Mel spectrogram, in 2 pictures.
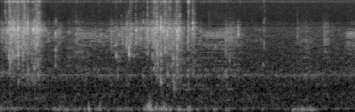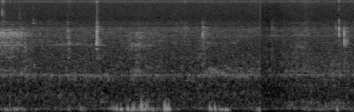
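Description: Rice soaked overnight is rinsed in water for pongadalu batter, with gentle intermittent sloshing, swishing and trickling pulses up close against a quiet background.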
